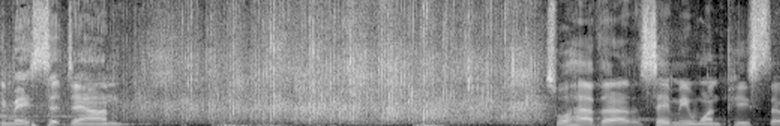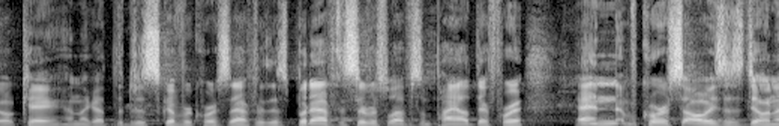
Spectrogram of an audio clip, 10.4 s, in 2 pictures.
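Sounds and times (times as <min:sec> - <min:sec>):
speech: 0:00.0 - 0:01.0, 0:03.7 - 0:10.3
audience applause: 0:00.0 - 0:03.7.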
